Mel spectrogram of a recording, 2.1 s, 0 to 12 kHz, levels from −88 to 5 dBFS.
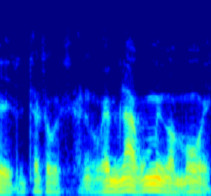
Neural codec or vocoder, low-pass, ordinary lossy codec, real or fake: none; 7.2 kHz; none; real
